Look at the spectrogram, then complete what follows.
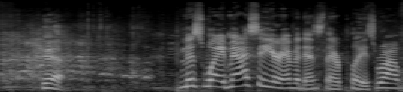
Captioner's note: audience laughing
